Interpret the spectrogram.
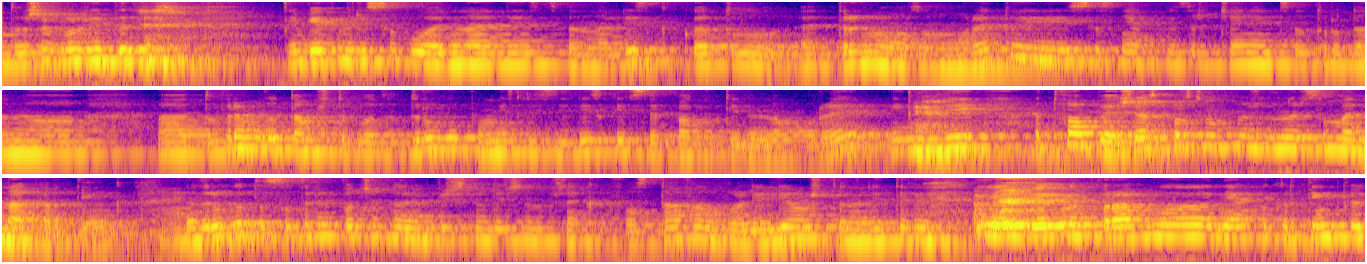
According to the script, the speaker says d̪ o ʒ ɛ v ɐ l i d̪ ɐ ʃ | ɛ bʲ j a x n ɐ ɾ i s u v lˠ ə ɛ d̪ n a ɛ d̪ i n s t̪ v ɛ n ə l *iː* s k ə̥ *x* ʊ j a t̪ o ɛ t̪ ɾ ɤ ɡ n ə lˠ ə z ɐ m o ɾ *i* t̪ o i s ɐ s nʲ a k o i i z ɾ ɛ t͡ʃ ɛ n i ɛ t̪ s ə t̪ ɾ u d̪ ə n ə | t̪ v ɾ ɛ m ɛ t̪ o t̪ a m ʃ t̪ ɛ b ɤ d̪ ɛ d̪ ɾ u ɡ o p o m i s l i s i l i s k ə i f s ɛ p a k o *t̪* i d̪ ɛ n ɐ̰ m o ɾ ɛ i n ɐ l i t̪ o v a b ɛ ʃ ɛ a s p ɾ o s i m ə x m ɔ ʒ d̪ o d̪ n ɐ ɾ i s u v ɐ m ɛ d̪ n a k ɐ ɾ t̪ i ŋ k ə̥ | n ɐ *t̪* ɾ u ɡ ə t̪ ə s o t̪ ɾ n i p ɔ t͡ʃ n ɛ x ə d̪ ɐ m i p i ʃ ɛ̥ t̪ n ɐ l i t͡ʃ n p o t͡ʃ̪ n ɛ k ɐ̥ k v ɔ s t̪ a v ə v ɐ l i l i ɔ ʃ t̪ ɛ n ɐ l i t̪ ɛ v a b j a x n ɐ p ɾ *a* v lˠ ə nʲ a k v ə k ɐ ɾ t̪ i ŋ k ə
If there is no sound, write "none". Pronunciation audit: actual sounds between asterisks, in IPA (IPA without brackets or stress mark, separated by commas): i, k, ɛ, t̪, d̪, a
